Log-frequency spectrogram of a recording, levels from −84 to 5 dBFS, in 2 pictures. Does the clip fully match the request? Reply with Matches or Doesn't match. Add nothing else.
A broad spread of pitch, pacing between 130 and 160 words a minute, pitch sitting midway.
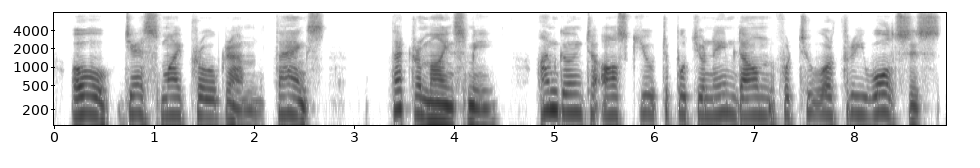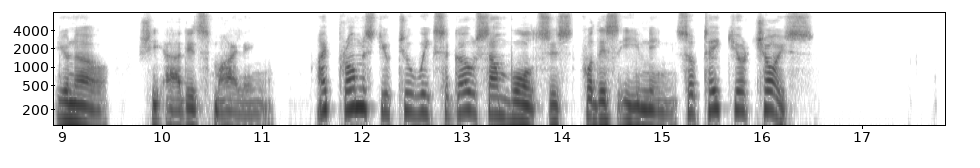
Matches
